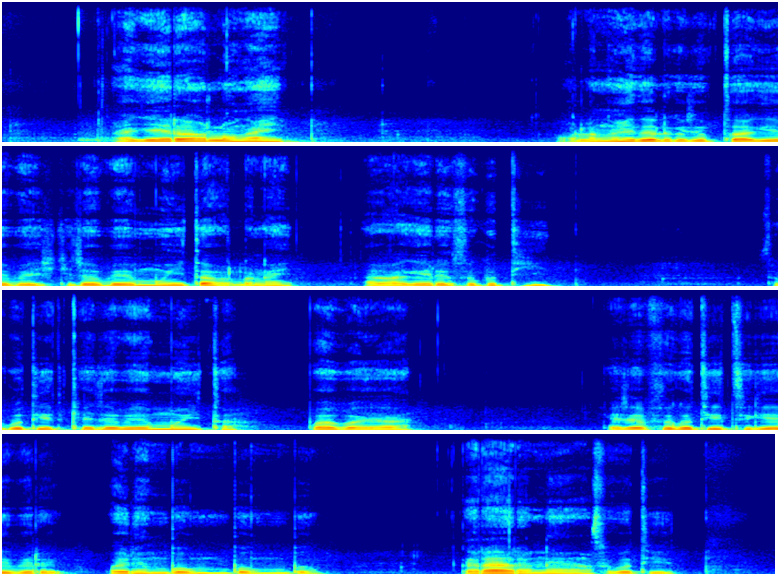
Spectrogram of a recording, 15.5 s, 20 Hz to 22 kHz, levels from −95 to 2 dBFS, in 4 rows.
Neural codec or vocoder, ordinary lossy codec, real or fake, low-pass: none; none; real; none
